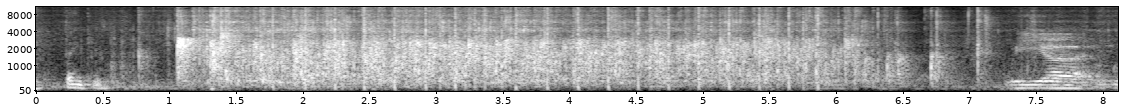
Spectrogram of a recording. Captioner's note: applause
